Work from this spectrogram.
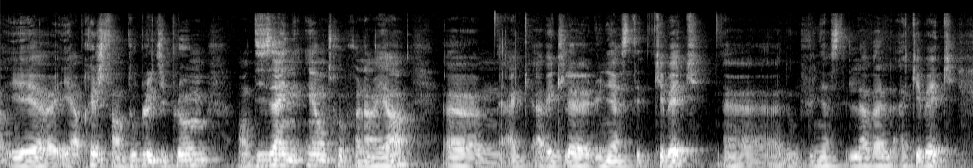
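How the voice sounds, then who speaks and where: Over noticeable background noise and audible room echo, a man talks at a fairly slow pace in a fairly low pitch with fairly even intonation. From western France, Angers. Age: 20s. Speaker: nonprofit training manager. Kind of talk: podcast interview. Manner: hesitant, many fillers.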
